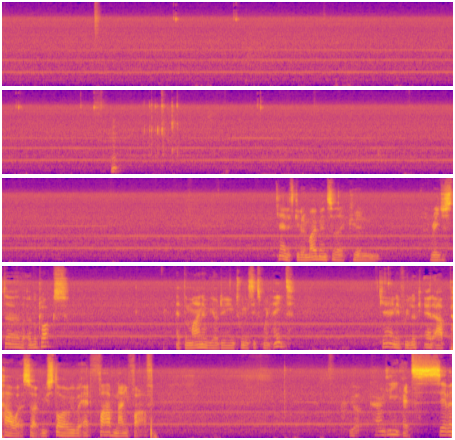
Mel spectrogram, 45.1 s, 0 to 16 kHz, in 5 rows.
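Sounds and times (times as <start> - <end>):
computer rig whirring hum: 0.0 - 45.0
keyboard clicks: 11.8 - 12.6.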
